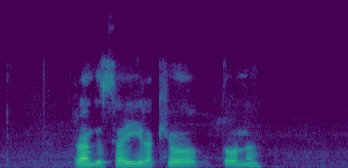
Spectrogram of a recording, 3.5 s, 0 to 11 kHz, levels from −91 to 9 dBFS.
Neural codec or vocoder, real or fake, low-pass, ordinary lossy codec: none; real; 7.2 kHz; Opus, 32 kbps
